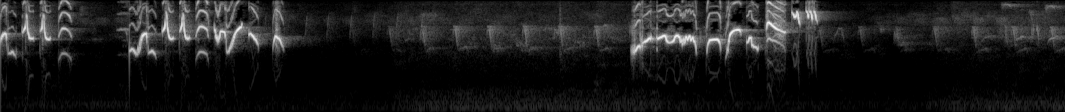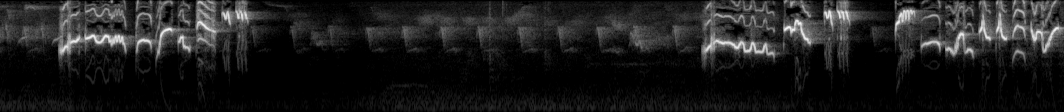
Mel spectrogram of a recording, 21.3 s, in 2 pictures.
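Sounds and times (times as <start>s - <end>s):
Oriental magpie-robin singing rich varied whistles and harsh chattering notes: 0.0s - 3.0s, 5.6s - 8.4s, 10.3s - 13.3s, 16.8s - 21.2s.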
